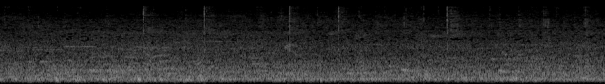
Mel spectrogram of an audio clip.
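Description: Steady outdoor ambience of a shopping-mall plaza: an even wash of background noise with faint, indistinct distant voices, and a few light ticks.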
